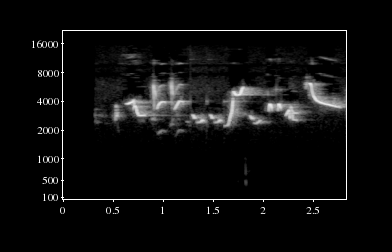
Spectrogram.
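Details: Orchard oriole song: after a brief quiet start, a lively rush of varied sweet whistles, chatters and down-slurred notes runs for over two seconds, ending on a clear falling whistle.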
